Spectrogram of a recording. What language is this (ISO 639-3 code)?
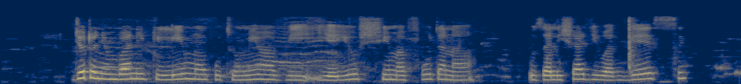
swa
